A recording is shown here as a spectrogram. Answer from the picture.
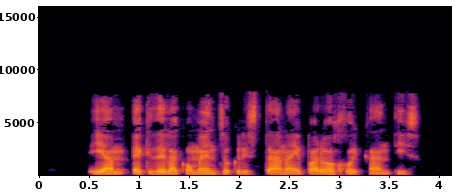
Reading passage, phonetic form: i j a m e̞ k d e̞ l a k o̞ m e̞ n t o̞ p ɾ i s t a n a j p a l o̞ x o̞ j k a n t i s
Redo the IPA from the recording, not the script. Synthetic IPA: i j a m e̞ k d e̞ l a k o̞ m e̞ n t͡s o̞ k ɾ i s t a n a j p a ɾ o̞ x o̞ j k a n t i s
